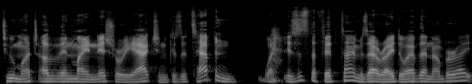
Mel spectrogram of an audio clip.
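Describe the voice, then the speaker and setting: This man talks at a very fast pace. His voice is medium-pitched, with a bright, sharp tone. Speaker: podcast host. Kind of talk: casual chat. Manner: joking, banter.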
